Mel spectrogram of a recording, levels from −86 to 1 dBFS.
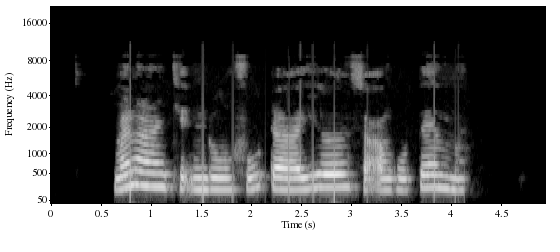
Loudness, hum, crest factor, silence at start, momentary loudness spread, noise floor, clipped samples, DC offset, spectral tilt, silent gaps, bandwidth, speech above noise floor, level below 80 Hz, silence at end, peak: -18 LUFS; none; 16 dB; 0.65 s; 10 LU; -82 dBFS; under 0.1%; under 0.1%; -6 dB/octave; none; 9.4 kHz; 65 dB; -56 dBFS; 0.8 s; -2 dBFS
